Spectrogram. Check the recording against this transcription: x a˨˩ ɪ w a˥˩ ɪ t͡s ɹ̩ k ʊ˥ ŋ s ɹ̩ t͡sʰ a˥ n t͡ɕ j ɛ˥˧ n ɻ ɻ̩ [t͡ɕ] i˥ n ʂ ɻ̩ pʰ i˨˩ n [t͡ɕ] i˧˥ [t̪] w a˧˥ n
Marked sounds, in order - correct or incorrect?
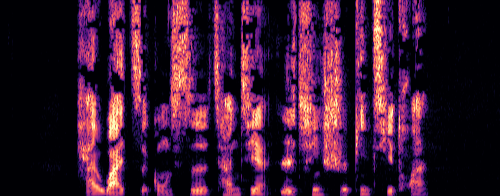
incorrect, incorrect, incorrect

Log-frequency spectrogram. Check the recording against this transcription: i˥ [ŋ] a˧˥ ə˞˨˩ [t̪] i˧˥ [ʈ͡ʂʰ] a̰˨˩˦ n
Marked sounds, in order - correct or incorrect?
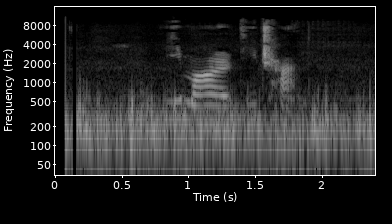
incorrect, correct, correct

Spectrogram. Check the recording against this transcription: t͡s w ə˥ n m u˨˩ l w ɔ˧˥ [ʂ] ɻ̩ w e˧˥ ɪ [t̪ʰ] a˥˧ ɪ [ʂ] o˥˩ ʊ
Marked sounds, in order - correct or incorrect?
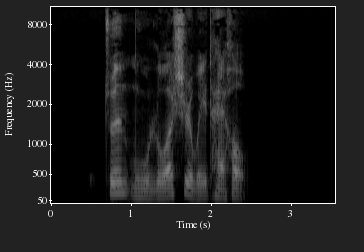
correct, correct, incorrect

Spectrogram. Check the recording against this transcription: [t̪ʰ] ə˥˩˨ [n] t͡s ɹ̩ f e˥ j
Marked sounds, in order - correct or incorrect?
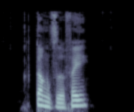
incorrect, incorrect

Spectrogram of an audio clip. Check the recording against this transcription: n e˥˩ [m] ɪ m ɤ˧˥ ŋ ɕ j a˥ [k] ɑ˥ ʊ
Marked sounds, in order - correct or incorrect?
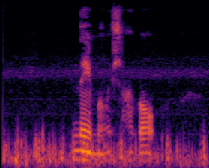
incorrect, correct

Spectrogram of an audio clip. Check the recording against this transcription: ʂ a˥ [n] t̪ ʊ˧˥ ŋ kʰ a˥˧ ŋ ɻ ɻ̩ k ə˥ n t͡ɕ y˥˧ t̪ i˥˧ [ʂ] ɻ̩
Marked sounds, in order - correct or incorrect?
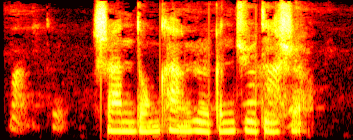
correct, correct

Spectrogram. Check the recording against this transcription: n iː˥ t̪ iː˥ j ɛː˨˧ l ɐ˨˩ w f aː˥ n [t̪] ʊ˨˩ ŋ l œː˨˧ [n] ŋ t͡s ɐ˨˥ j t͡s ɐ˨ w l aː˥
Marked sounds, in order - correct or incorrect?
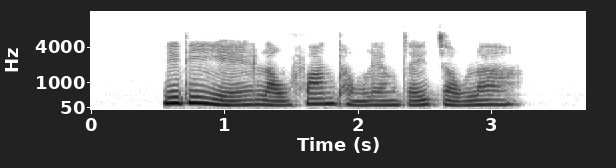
incorrect, incorrect

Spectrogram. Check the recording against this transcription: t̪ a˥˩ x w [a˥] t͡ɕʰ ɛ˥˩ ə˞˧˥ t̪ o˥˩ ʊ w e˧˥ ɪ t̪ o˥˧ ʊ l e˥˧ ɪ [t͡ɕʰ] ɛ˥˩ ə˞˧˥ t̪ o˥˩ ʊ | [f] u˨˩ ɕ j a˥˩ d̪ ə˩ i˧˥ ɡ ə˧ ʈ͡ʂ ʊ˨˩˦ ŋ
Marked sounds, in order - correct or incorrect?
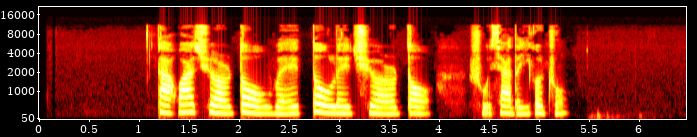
correct, correct, incorrect

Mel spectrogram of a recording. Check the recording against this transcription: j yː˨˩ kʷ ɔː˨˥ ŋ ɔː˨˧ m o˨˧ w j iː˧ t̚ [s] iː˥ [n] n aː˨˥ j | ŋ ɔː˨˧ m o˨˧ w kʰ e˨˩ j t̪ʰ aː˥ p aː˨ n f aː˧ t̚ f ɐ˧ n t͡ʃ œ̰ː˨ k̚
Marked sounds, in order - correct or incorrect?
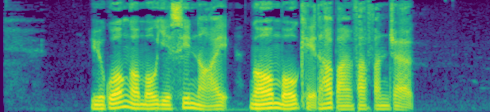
correct, correct

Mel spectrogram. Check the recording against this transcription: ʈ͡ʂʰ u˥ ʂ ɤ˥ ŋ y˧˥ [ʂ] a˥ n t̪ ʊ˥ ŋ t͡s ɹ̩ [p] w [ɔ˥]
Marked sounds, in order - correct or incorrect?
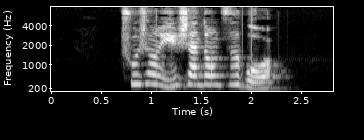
correct, correct, incorrect

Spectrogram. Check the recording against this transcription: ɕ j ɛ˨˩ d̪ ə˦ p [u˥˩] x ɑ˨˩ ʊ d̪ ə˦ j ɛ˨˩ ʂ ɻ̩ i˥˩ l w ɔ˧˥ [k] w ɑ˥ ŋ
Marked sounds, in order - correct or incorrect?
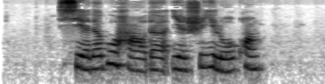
correct, incorrect

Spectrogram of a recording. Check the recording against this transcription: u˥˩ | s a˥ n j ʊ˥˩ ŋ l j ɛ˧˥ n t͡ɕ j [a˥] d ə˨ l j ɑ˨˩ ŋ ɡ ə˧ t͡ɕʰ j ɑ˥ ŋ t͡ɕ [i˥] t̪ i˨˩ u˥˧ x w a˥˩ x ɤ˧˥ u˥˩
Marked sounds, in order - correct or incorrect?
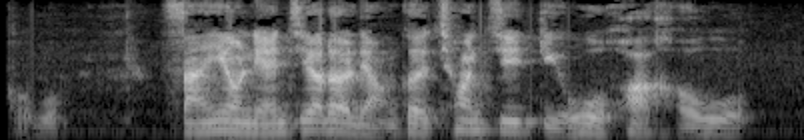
incorrect, correct

